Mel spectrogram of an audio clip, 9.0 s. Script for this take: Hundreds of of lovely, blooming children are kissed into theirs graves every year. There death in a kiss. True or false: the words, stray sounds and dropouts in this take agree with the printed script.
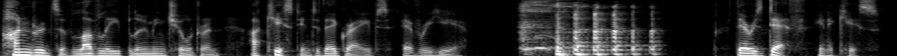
false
